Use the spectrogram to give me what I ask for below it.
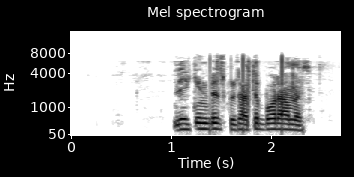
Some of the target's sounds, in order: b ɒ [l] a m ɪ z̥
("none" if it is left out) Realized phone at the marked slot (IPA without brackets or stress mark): ɾ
